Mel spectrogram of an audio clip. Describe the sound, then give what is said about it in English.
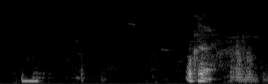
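A pet dog whimpers: a short low whine, a few faint stirrings, then a louder burst of breathy whining and whimpering near the end. “Give me just 1 second, because my dog is being stupid.”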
